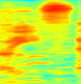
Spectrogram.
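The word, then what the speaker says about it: Anaïs: De hecho es Ané, Ané, pero acá en Venezuela era Anaís, Anaís. Pero la pronunciación del perfume francés es Ané.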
